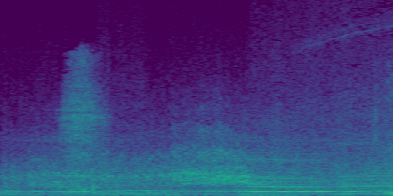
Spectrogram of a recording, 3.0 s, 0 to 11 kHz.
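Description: GT3 race car at the Nürburgring Nordschleife, tyres squealing in a brief skid over a continuous engine drone at moderate distance, with no voices.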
